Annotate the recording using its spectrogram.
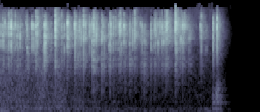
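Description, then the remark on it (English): An action die and two challenge dice are rolled in a tabletop game to enter a fight, rattling and clattering for a couple of seconds in a rapid, bright jumble of clicks, ending with a few last sharp knocks before falling silent. No one speaks. “So we're going to roll plus two on this to enter the fray, see how the fight starts.”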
